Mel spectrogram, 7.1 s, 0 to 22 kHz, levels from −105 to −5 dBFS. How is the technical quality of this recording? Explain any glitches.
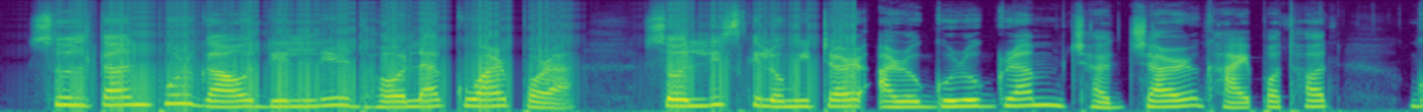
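The recording has a clear technical fault in its first part. Buffer tearing runs from 0.0 to 4.27 s, ending just before "আৰু গুৰুগ্ৰাম". Writer and hardware pointers have slipped, so each period repeats a small slice, around a few percent, of audio from roughly 30 ms earlier. This produces a robotic 100 Hz buzz, consistent with a 10 ms period, heard only under the speech.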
